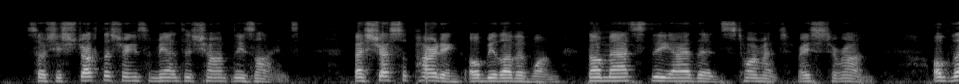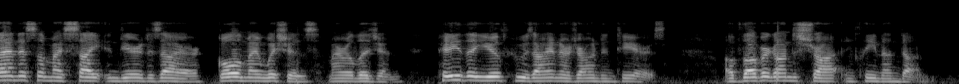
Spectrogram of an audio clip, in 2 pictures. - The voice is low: No, medium, 155 Hz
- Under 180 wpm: No, average, 185 wpm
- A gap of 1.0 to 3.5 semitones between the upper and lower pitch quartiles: Yes, average, 3.1 semitones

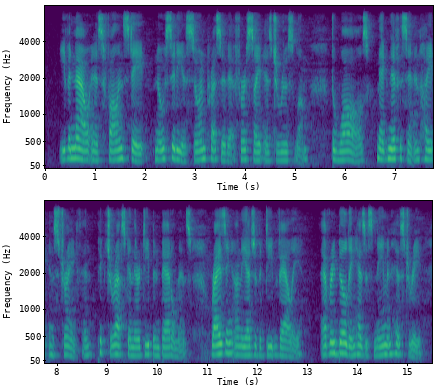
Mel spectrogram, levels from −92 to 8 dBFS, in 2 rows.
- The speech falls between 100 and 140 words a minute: No, average, 170 wpm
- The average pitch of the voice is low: No, medium, 165 Hz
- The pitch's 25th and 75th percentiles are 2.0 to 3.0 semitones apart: Yes, narrow, 2.4 semitones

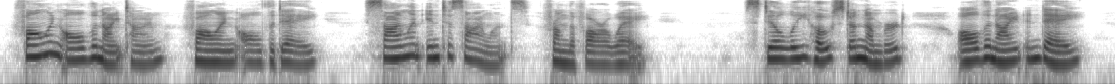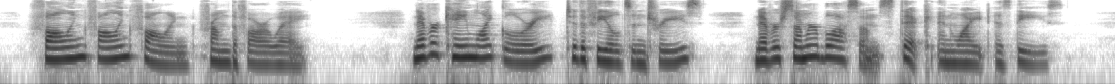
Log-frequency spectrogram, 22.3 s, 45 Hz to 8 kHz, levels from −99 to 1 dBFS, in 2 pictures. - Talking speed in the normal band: No, slow, 130 wpm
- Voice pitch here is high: Yes, high, 195 Hz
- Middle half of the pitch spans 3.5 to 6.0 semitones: Yes, average, 5.0 semitones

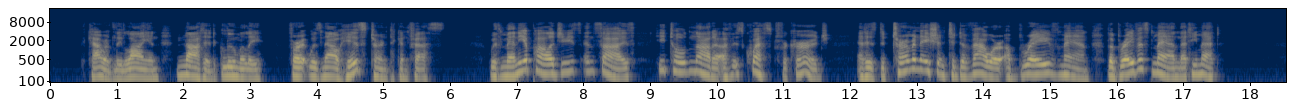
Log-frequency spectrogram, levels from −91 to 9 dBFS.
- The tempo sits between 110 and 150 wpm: Yes, slow, 135 wpm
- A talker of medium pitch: Yes, medium, 145 Hz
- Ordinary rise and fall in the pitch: No, wide, 5.8 semitones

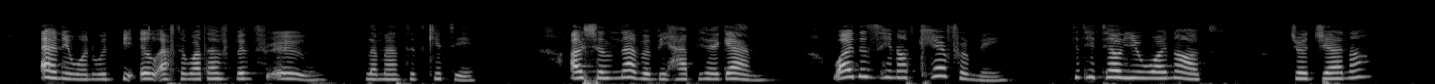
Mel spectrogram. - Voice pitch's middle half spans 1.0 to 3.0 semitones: No, average, 3.8 semitones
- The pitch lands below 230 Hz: No, very high, 260 Hz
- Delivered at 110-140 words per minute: Yes, slow, 135 wpm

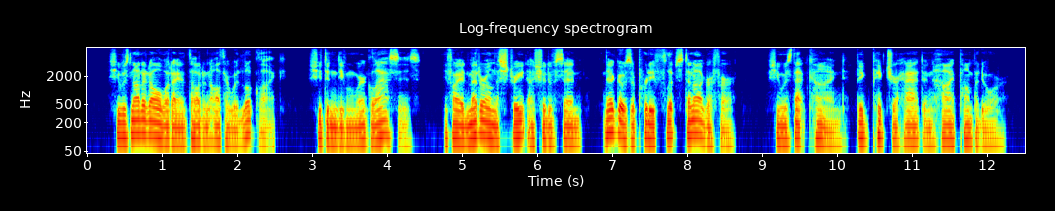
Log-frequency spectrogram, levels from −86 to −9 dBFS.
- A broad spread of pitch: No, average, 4.2 semitones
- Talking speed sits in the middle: No, fast, 225 wpm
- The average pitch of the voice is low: Yes, very low, 85 Hz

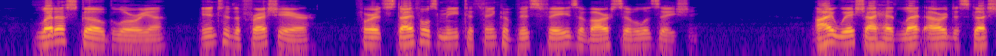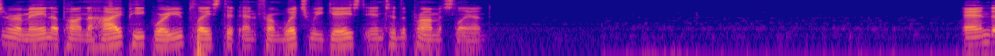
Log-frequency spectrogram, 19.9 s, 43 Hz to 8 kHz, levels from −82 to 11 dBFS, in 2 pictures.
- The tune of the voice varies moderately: Yes, average, 3.3 semitones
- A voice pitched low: Yes, low, 115 Hz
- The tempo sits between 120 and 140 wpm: Yes, slow, 135 wpm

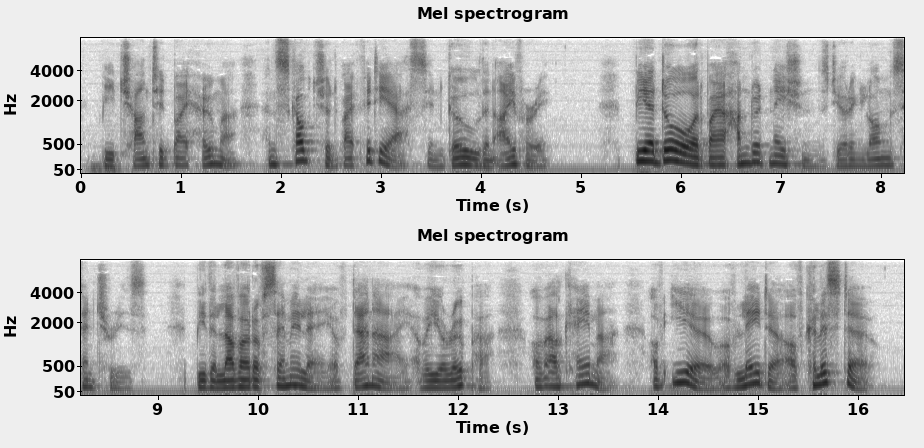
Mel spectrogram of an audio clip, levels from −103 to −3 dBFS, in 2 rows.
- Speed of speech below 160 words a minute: Yes, average, 140 wpm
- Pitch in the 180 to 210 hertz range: No, low, 115 Hz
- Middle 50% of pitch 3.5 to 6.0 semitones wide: Yes, average, 4.0 semitones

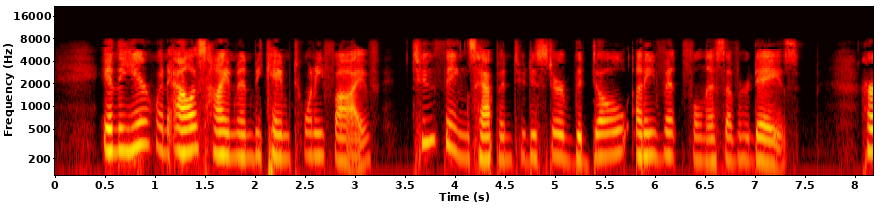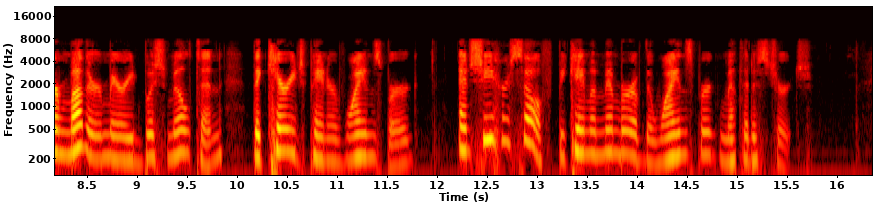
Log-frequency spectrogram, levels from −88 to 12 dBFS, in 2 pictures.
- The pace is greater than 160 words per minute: No, average, 150 wpm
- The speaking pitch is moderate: No, high, 215 Hz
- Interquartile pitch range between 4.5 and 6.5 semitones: No, average, 3.7 semitones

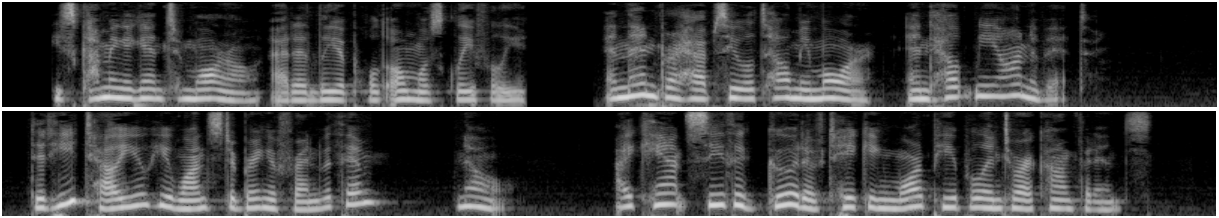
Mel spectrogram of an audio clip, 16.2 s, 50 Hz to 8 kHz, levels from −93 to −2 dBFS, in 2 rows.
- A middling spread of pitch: Yes, average, 3.8 semitones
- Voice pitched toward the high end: Yes, high, 215 Hz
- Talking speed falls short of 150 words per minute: No, average, 180 wpm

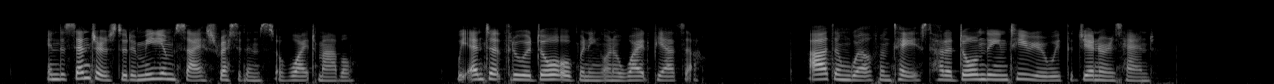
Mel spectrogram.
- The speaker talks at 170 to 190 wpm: No, average, 160 wpm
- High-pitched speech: Yes, high, 205 Hz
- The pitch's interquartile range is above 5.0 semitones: No, average, 3.3 semitones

